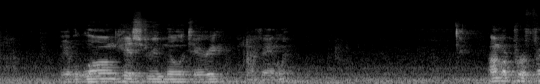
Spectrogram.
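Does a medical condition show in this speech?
No.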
